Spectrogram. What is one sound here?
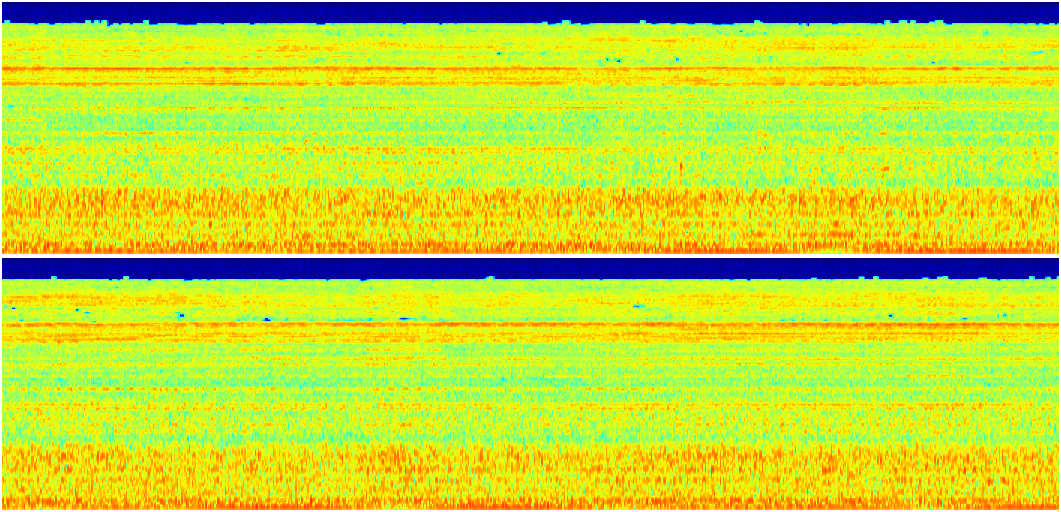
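Jet engines roar steadily from inside an airliner cabin as it taxis.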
